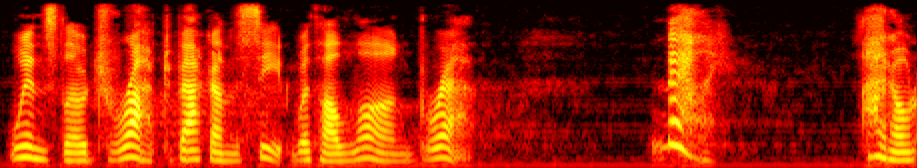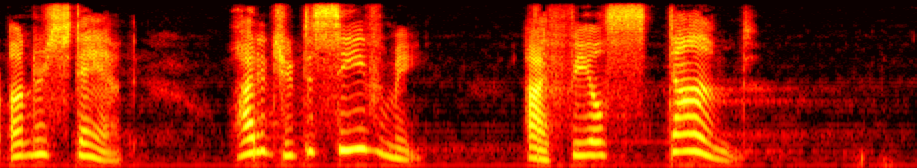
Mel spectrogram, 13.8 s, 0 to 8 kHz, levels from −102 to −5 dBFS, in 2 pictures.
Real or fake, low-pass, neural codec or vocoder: fake; 7.2 kHz; vocoder, 44.1 kHz, 128 mel bands every 256 samples, BigVGAN v2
